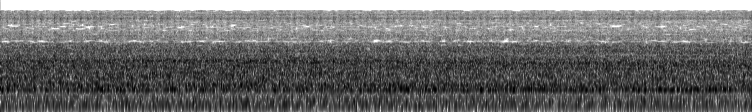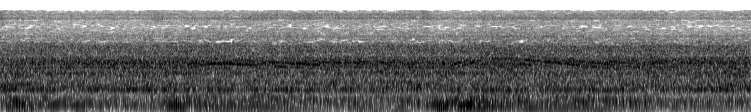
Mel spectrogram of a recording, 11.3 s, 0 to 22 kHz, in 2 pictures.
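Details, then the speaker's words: Daihatsu Gran Max minibus, K3-DE 1.3 engine, sent in for being noisy and lacking power, morning cold start: loud hissy clatter from the front over an uneven beat, rough combustion; cause not yet found, valves suspected. "Menakutkan, bukan? Di pagi hari mesin mengalami gangguan pembakaran. Ada suara"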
